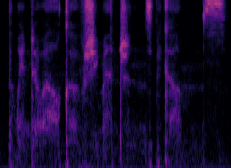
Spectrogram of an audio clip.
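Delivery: usual speaking voice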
